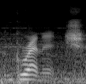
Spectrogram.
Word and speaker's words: Greenwich: we made it to grenwich spelled like green witch in The Maritime Museum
